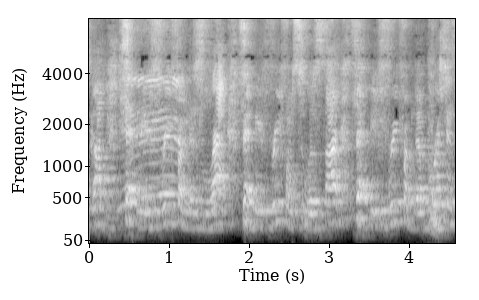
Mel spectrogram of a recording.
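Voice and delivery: ordinary talk

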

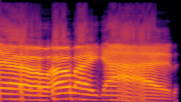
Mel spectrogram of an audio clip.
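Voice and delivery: high, loud, slow put-on whiny girl; impression of Samantha. Imitating Samantha scolding Marquise, high slow whine. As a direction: drag it out like the friend scolding him. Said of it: "That is how she sounds".

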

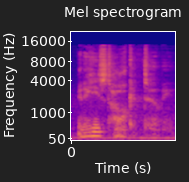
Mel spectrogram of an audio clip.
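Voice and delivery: whispered, as if into an ear; hushed whisper. Acted. Imagined believer awed that God is talking to him, whispering. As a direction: drop to an intimate whisper. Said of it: "he's whispering sweet nothings in my ear".

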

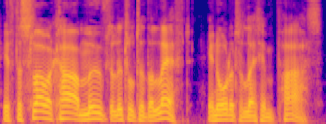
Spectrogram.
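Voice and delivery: usual speaking voice

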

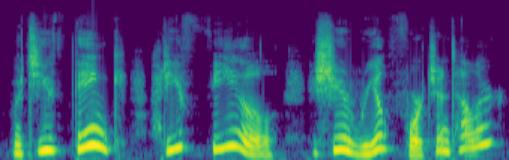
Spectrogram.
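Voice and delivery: put-on high, rushed girlish questions; breathless with curiosity; eager demanding. The Eshton sisters pester Blanche, high and rushed. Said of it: "demanded the Misses Eshton".

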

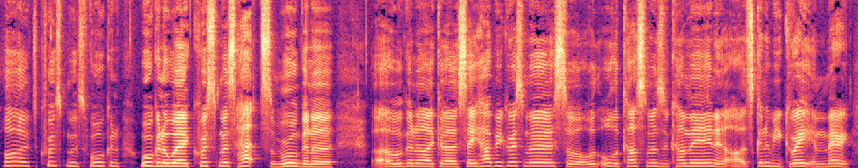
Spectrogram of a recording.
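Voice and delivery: high, sing-song holiday cheer; mock festive cheer. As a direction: gush like a too-cheerful coworker. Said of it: "everyone's like".

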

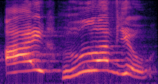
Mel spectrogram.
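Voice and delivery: high, very drawn-out declaration; big swooning love declaration; emphatic, passionate. Acted. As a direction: stretch every word with hammed-up passion. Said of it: "it comes out emphatically and passionately".

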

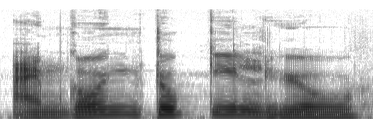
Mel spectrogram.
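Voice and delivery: slow, badly faked Swedish that sounds British; measured threat in posh British-sounding mock Swedish; attempted Swedish accent. Shown as a demonstration. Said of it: "it's very British sounding".

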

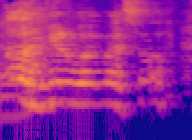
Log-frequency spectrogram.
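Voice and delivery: high, loud laughter; laughing so hard it hurts. Real, not acted.

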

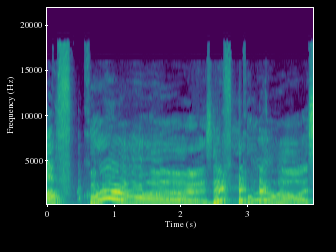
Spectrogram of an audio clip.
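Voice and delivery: loud, high shout through real laughter; laughing exclamation. Real, not acted. Guest admits she dates Germans, laughing loudly. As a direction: crow it out while laughing, very high. Laughing answer to dating question.

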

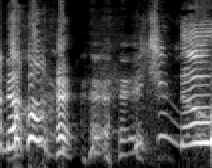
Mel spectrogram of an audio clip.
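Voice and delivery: a laughing squeaky imitation; squeaky little voice. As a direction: do Bico's tiny squeaky voice. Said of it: "Ele tem essa vozinha?".

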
